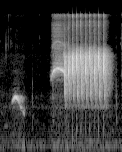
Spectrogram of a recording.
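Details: Bar-winged prinia, ciblek bren master bird kept caged for training youngsters. A short falling whistle is followed by a sustained rising whistle, which breaks into a rapid buzzy trill of about ten high notes.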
